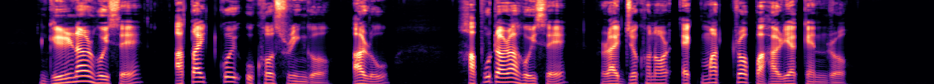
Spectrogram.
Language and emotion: Assamese, neutral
